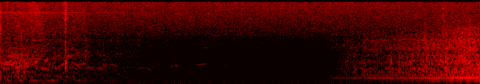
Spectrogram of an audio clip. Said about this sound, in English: The bus? The station wagon. I should warn you, it's not very well sprung. You'd better be prepared for a bumpy journey.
